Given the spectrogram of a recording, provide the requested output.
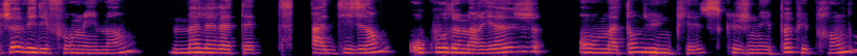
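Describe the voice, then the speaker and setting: Speaking at a very slow pace, a woman has a dark, mellow tone. Her pitch is medium, with ordinary variation. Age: 60s. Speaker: migraine patient giving testimony. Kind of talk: testimony.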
